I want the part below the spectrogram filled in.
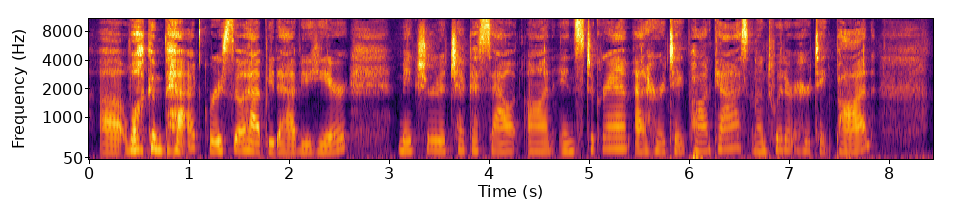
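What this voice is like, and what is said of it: Hoarse, fading voice. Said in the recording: “losing my voice. I present zero symptoms besides losing my voice”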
